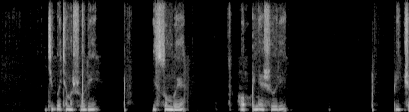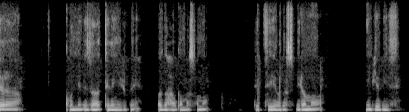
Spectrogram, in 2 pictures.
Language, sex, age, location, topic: Kinyarwanda, female, 50+, Nyagatare, education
